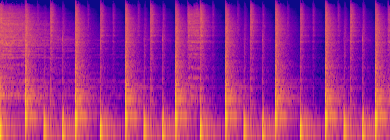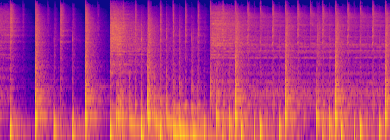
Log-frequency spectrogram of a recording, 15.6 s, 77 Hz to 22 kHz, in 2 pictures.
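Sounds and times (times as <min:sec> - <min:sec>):
drums in a drum room: 0:00.0 - 0:15.6.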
